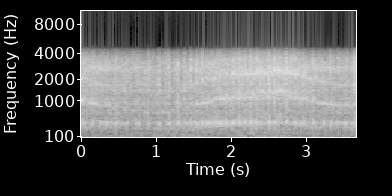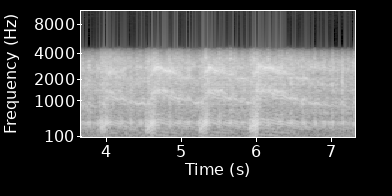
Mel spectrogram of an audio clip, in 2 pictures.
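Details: Husqvarna SM 125 two-stroke: buzzy idle with sharp throttle blips and a light rattle that follows revs, from a loose crankshaft nut.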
